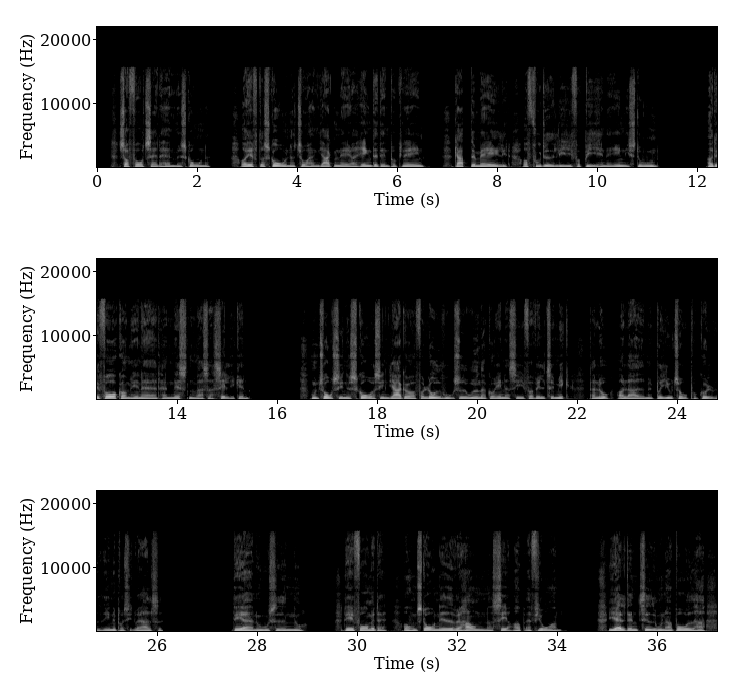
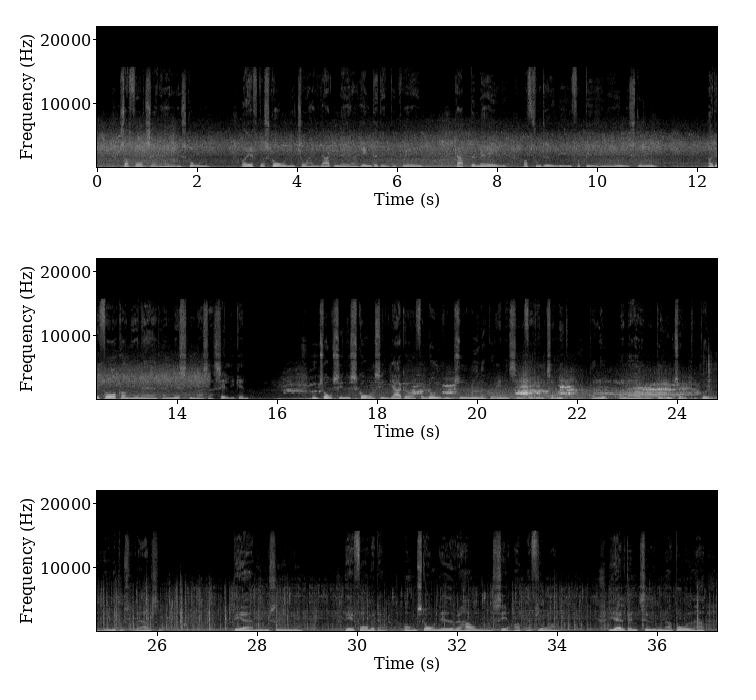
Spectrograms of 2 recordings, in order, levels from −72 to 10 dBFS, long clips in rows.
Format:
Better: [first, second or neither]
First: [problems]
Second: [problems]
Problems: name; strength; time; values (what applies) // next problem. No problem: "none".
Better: first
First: none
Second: traffic noise; loud; throughout; 5 dB below the speech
